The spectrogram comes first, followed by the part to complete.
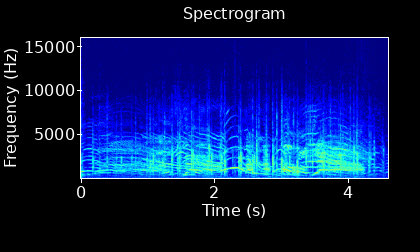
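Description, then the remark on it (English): A crowd applauds, with steady clapping under a dense layer of cheering and whooping voices that keeps going at an even level for several seconds. “How about a round of applause for our sponsors of the Dog Talk Show?”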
